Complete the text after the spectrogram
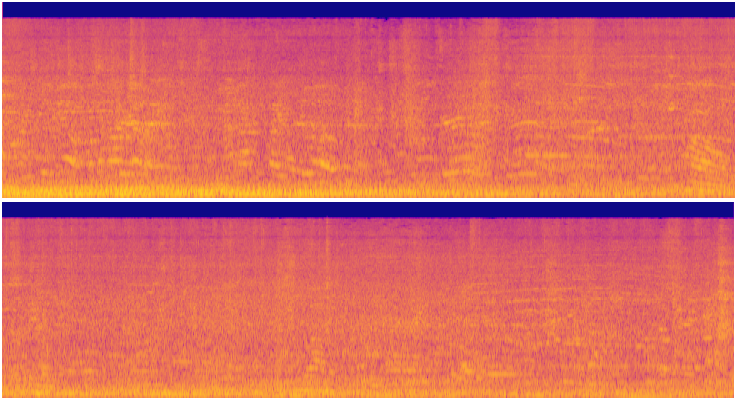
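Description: A gas burner roars steadily.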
